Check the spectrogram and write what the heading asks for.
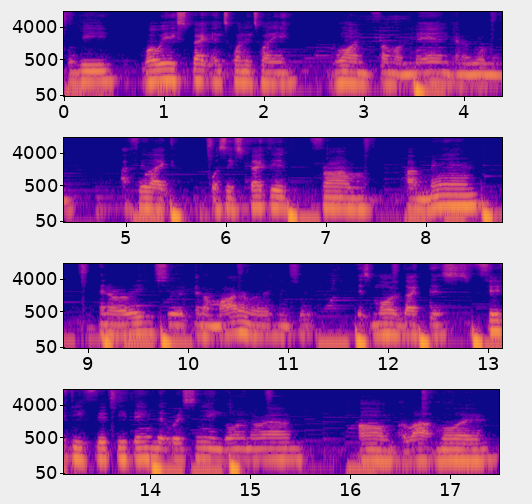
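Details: Adult male speaker; normal speech.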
